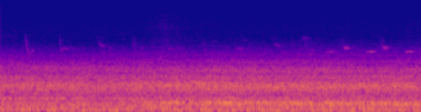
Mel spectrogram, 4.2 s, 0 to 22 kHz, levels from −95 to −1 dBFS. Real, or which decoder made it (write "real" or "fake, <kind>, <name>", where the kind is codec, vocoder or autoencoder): real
